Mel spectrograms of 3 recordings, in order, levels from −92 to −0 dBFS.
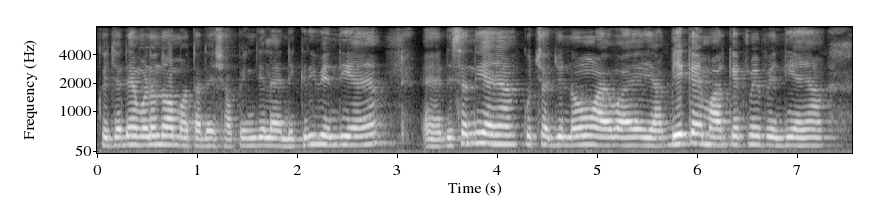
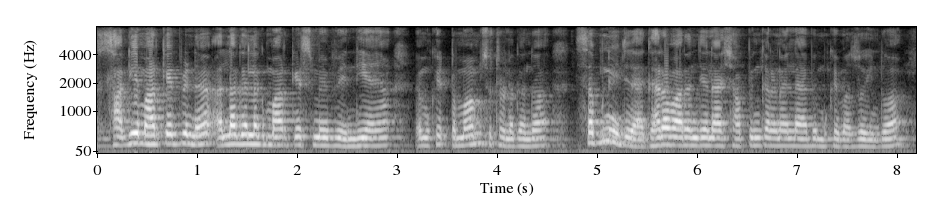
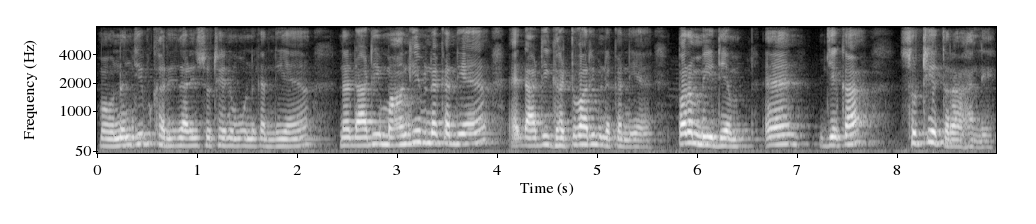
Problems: none marked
